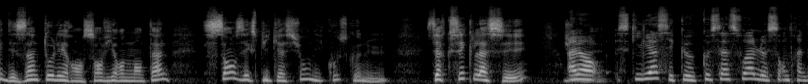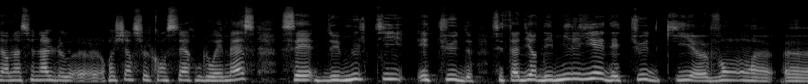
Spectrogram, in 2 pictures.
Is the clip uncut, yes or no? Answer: no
